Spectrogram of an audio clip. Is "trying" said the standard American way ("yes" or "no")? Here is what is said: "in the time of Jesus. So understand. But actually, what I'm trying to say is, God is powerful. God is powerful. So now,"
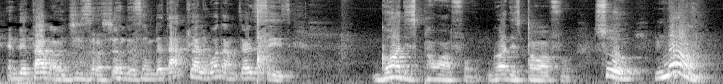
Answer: no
